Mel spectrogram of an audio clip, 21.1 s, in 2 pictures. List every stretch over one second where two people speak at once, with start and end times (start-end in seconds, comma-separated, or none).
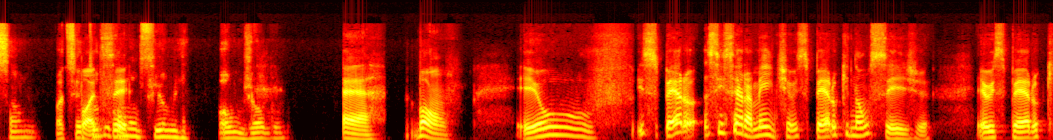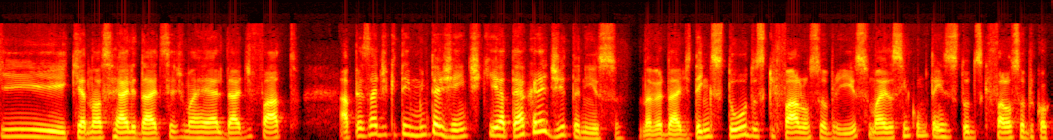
none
